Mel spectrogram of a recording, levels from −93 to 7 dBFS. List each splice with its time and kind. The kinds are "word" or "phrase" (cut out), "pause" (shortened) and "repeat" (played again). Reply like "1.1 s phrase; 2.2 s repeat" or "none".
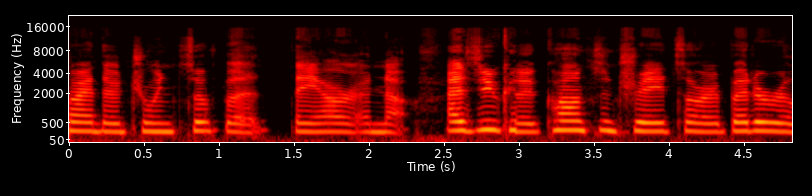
1.0 s word; 1.4 s pause; 2.5 s pause; 3.0 s word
